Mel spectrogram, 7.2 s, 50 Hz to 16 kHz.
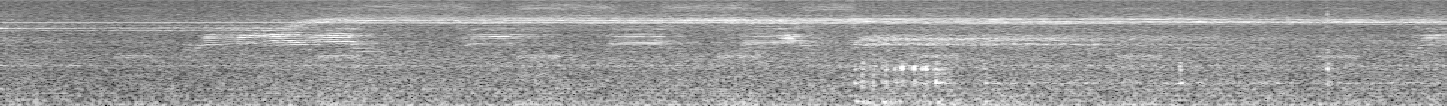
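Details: Robust cicada recorded on 24 July 2016. Short high buzzy phrases repeat for a few seconds, then merge into one long steady buzz. A soft low rumble of background noise runs underneath.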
